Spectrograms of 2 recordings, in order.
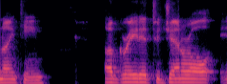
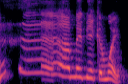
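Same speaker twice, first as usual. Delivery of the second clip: squeaky laughing reluctance, pitched way up; laughing high-pitched quote; slower than usual. Retold or imitated. Balking at radio prices, high laughing mock hesitation. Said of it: "I saw the prices of things and I went".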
